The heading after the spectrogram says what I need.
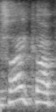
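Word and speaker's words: CSICOP: And Psychop, you actually have a name you can say. It's Psychop. We know what that means, but CSI, you cannot pronounce it as an acronym. So you have to say CSI.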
